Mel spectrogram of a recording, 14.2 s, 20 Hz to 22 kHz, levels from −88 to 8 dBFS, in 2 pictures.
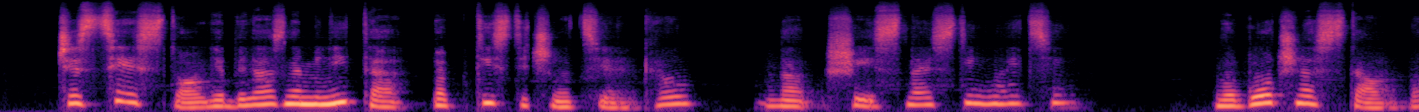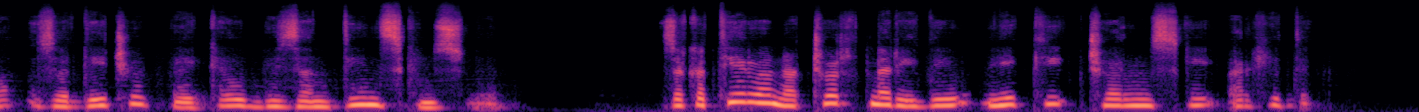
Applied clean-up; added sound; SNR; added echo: neural mask model DeepFilterNet 3.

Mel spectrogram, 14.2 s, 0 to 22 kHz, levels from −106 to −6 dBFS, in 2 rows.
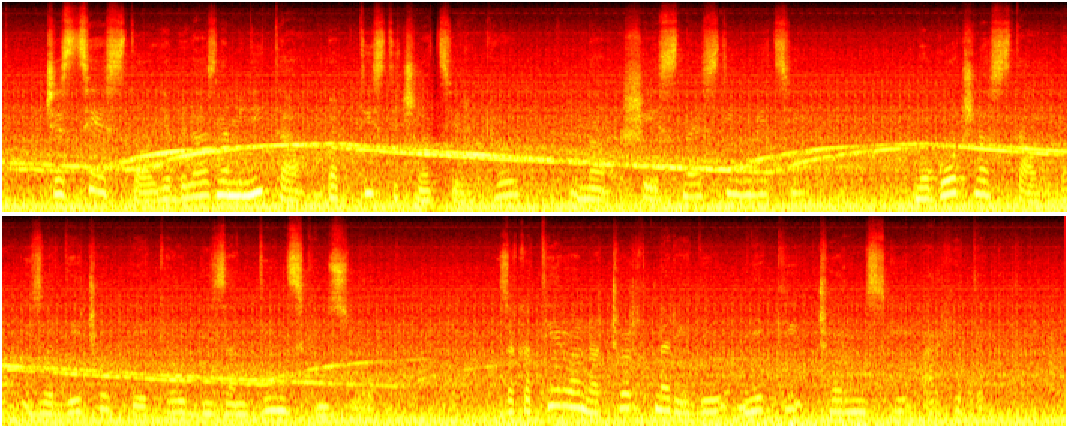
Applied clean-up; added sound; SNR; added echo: none; Motor vehicle (road) / Siren + Engine; -2 dB; none.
